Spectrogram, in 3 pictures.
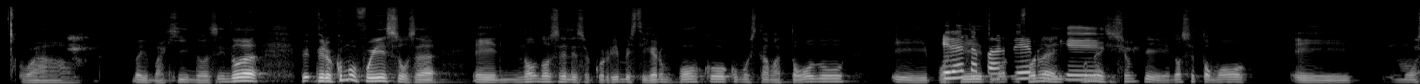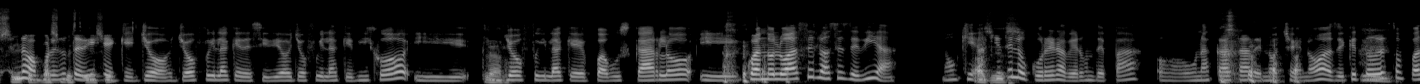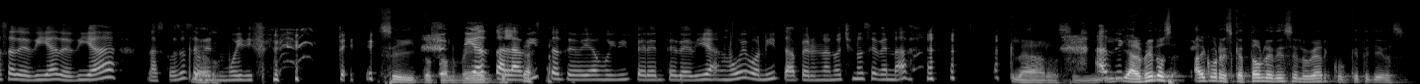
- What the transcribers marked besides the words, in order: other background noise; laugh; laugh; laughing while speaking: "diferente"; laugh; tapping; laugh; laughing while speaking: "Así que sí"
- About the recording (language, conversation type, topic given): Spanish, podcast, ¿Puedes contarme sobre una decisión que no salió como esperabas?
